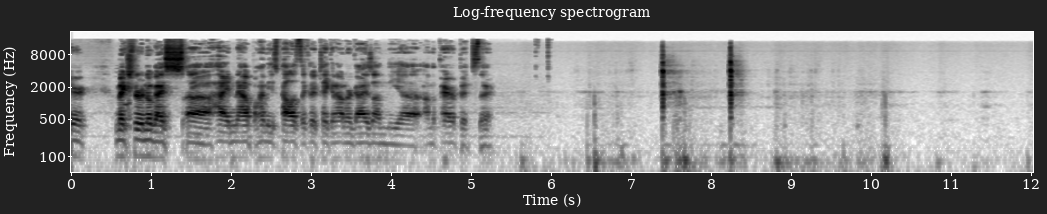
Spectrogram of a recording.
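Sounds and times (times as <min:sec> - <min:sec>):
paintball marker firing: 0:07.4 - 0:08.5.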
